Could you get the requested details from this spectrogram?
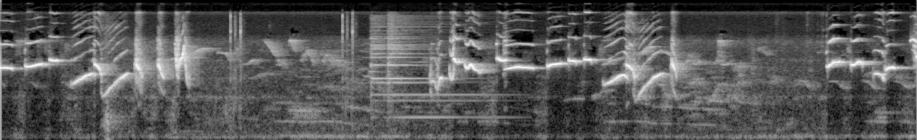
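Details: Oriental magpie-robin singing in two bursts of loud, sweeping whistled notes with rapid up-and-down slurs, separated by a quieter stretch with a faint steady tone and low background rumble.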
